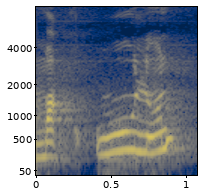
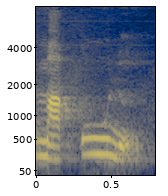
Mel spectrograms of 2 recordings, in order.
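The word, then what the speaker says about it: مَقُول: সো জিনিসটা হচ্ছে এর জন্য ওরা মাকউলুন, জিনিসটা উচ্চারণ করতে কঠিন, যার কারণে জিনিসটাকে ওরা ইজি করে বলছে মাকুলুন, ঠিক আছে।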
